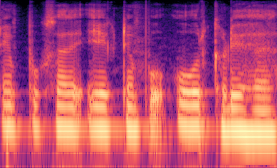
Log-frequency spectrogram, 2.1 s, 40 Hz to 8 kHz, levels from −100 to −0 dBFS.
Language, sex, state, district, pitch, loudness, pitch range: Rajasthani, male, Rajasthan, Nagaur, 140 Hz, -13 LUFS, 135-145 Hz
